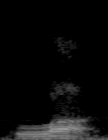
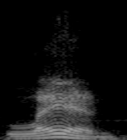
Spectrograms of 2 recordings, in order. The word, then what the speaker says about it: Lan: They will never have that because Daniel Henney is Lon. 20 years ago, we were like Lan, but not anymore.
